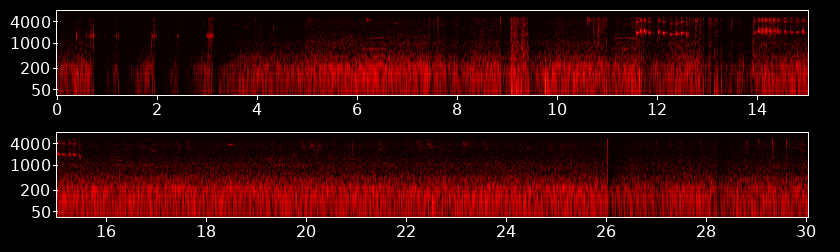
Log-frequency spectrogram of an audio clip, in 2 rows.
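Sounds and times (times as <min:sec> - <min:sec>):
steady low hum: 0:00.0 - 0:30.0
faint bird chirps: 0:06.1 - 0:06.9, 0:10.6 - 0:12.7
small bird chattering: 0:11.5 - 0:12.8, 0:13.9 - 0:15.6.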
